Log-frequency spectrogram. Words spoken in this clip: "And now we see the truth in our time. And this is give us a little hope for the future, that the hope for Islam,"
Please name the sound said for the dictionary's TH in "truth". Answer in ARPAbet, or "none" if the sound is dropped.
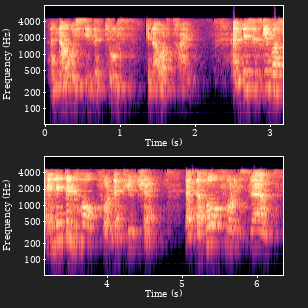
TH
